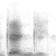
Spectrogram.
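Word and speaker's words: gangue: the mineral is called गंगी कुछ गंगू भी इसको पढ़ते हैं कुछ गंगी भी पढ़ते हैं ठीक है सो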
